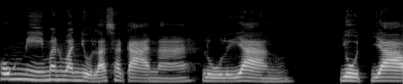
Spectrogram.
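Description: No technical faults can be heard anywhere in this speech.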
